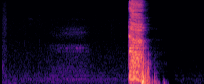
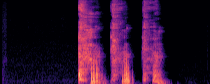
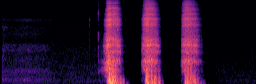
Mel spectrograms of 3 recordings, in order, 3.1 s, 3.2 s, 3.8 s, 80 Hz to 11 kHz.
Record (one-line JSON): {"cough_length": "3.1 s", "cough_amplitude": 32768, "cough_signal_mean_std_ratio": 0.24, "three_cough_length": "3.2 s", "three_cough_amplitude": 32691, "three_cough_signal_mean_std_ratio": 0.34, "exhalation_length": "3.8 s", "exhalation_amplitude": 32768, "exhalation_signal_mean_std_ratio": 0.3, "survey_phase": "alpha (2021-03-01 to 2021-08-12)", "age": "18-44", "gender": "Male", "wearing_mask": "No", "symptom_fatigue": true, "symptom_onset": "12 days", "smoker_status": "Prefer not to say", "respiratory_condition_asthma": false, "respiratory_condition_other": false, "recruitment_source": "REACT", "submission_delay": "1 day", "covid_test_result": "Negative", "covid_test_method": "RT-qPCR"}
